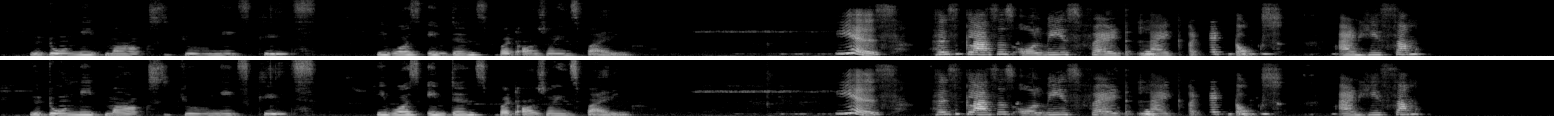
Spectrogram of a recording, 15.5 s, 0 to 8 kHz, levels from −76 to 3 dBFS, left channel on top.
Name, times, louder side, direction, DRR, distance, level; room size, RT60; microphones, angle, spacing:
voice 1, 0.3-1.6 1.9-2.4 2.6-2.9 3.8-6.3 11.4-11.6 12.4-12.6, right 3 dB, 60° right, 0.4 m, -26 dB
voice 2, 8.4-9.1 9.3-11.7 12.1-12.8 13.4-14.2, left 1 dB, 5° left, 0.5 m, -28 dB
3.0 x 2.5 x 2.3 m
head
